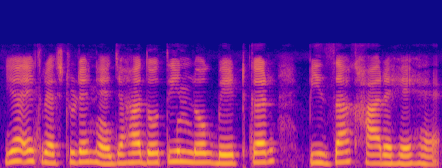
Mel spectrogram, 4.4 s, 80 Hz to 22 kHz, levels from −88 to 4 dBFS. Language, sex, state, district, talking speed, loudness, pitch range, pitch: Hindi, female, Arunachal Pradesh, Papum Pare, 175 wpm, -16 LUFS, 200-230 Hz, 220 Hz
